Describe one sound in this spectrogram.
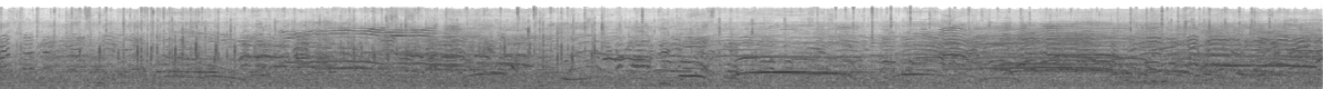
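A large crowd cheers and shouts loudly outdoors.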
